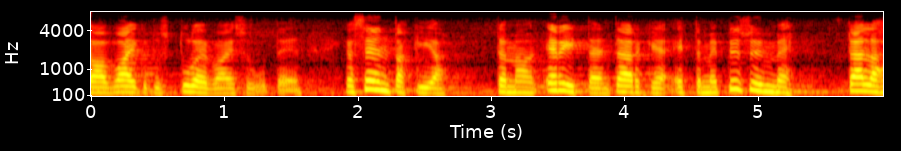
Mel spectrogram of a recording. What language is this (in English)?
Finnish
